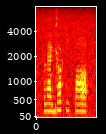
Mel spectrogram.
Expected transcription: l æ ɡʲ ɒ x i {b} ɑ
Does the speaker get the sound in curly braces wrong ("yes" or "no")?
yes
